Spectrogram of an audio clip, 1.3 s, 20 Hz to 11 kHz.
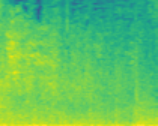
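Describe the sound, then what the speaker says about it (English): Deep rumbling blast as Gauss rifle ammunition explodes inside a Vulcan 2T mech in MechWarrior Online, a loud sustained low boom filling the whole moment with no distinct separate hits. "Weapon explosion. My Guass rifle ammo exploded."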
